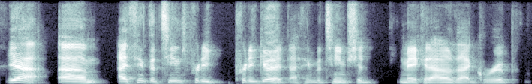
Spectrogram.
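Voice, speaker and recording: A man's voice: medium pitch, normal speed, a bit bright. A man co-hosting a podcast, chatting casually about sports. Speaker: podcast co-host.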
